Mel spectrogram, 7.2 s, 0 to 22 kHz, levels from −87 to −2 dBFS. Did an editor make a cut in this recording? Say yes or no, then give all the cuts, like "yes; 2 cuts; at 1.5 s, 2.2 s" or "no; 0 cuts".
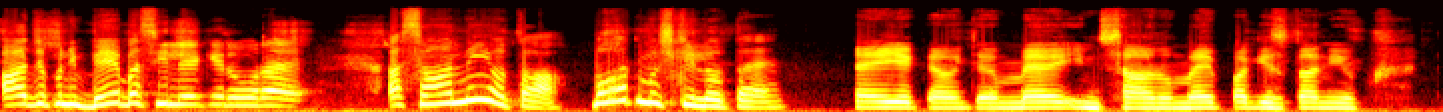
yes; 1 cut; at 4.2 s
